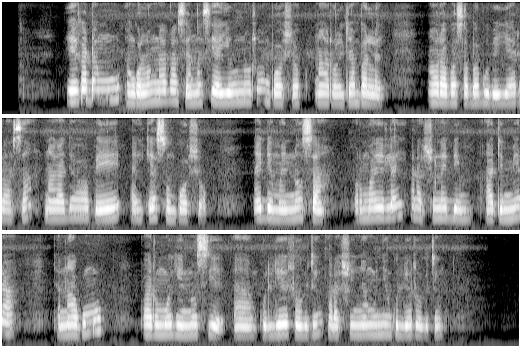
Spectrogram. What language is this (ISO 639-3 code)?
mas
